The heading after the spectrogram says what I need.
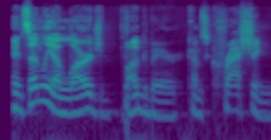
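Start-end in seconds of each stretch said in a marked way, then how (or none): none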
